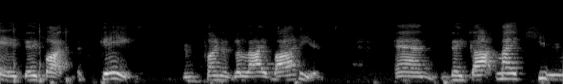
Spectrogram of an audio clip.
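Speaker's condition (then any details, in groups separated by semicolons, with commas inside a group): Cerebral palsy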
